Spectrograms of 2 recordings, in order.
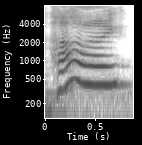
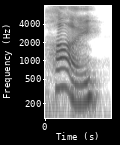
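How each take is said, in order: First: It is said in a flirty, playful way. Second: It is said in a plain, neutral way.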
